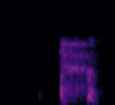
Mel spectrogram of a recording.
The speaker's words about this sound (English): I have a little bit of a cough today, so I may have to stop like that.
